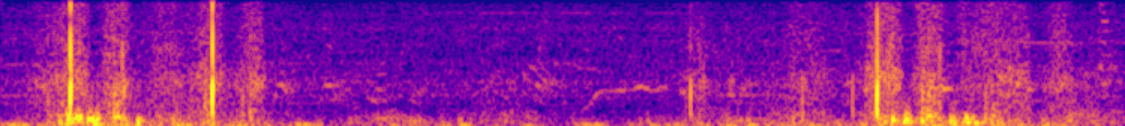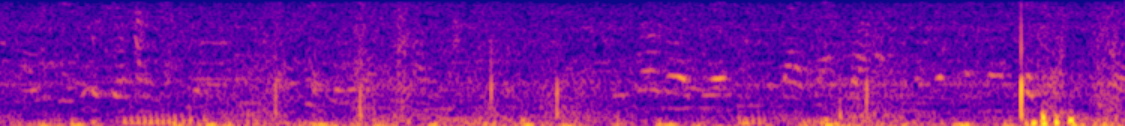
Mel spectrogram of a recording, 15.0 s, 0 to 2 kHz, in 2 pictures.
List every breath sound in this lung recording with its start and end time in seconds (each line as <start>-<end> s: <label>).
2.18-2.98 s: inhalation
2.98-3.74 s: exhalation
4.60-5.38 s: inhalation
5.70-6.92 s: exhalation
5.70-6.92 s: crackles
6.93-8.19 s: inhalation
8.25-8.89 s: crackles
8.25-9.44 s: exhalation
12.92-13.83 s: inhalation
14.27-15.00 s: exhalation
14.27-15.00 s: crackles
